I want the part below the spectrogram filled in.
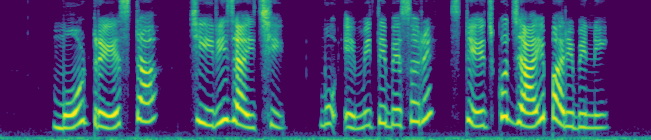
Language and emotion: Odia, sad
